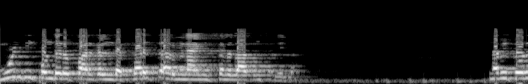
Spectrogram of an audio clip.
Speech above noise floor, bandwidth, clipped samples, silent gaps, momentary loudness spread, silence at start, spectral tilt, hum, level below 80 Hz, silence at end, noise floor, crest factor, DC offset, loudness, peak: 41 dB; 5.4 kHz; 3%; none; 15 LU; 0 s; -6.5 dB/octave; none; -50 dBFS; 0 s; -50 dBFS; 10 dB; under 0.1%; -9 LUFS; 0 dBFS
